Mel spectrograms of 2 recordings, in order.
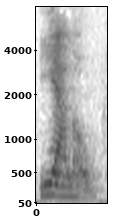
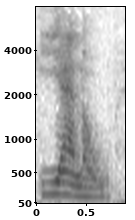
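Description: First: The word begins with a y glide sound. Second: The word begins with a y glide sound.

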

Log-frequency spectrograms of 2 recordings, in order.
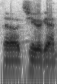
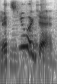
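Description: First: It is said in a negative, annoyed tone. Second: It is said in a warmer, friendlier tone. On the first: The speaker dislikes the person greeted. The speaker calls it wrong. "You said that in a negative voice" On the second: The speaker is glad to see the person. The speaker calls it right. "Is that better? I'm trying to be better"

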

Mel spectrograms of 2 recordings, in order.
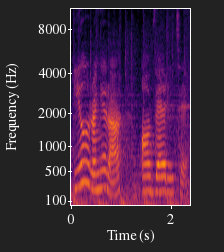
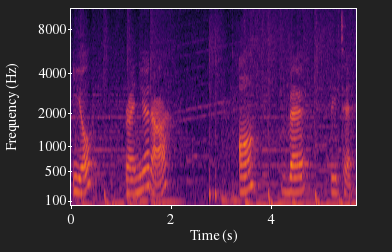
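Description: First: It is said at a normal, flowing speed. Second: It is said slowly, word by word.

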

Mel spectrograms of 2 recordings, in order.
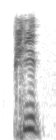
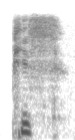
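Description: First: It is one syllable ending in a stop. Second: It is two syllables with an audible s. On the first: This is the modern pronunciation. "빛 이렇게 발음을 하는 게 아니라" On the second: This is the reconstructed Middle Korean pronunciation. "시옷 발음이 돼야 되니까 비스 이렇게 발음이 됐을 것이다"

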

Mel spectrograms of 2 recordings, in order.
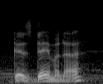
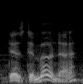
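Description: First: The name is pronounced the Italian way. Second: The name is pronounced the English way.

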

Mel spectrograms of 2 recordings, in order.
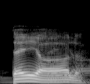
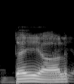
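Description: First: The word is said with separate vowels: da-i-aal. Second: The word is said with separate vowels: da-i-aal.

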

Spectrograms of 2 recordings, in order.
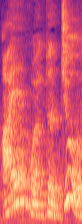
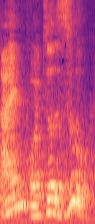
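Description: First: The last word starts with a j sound. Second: The last word starts with a buzzing z sound. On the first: The speaker calls it wrong. "해버리면 나는 그 유태인에게 가는 길이야" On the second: The speaker is going to the zoo. The speaker calls it right. "그렇게 발음을 해야지"

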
